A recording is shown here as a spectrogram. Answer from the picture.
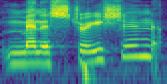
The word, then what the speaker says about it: menstruation: So, members may not broadcast, upload, or any content referencing or depicting menstruation, vomit, feces, and urine. I love that female menstruation, which, by the way, I said it wrong. Menstruation.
